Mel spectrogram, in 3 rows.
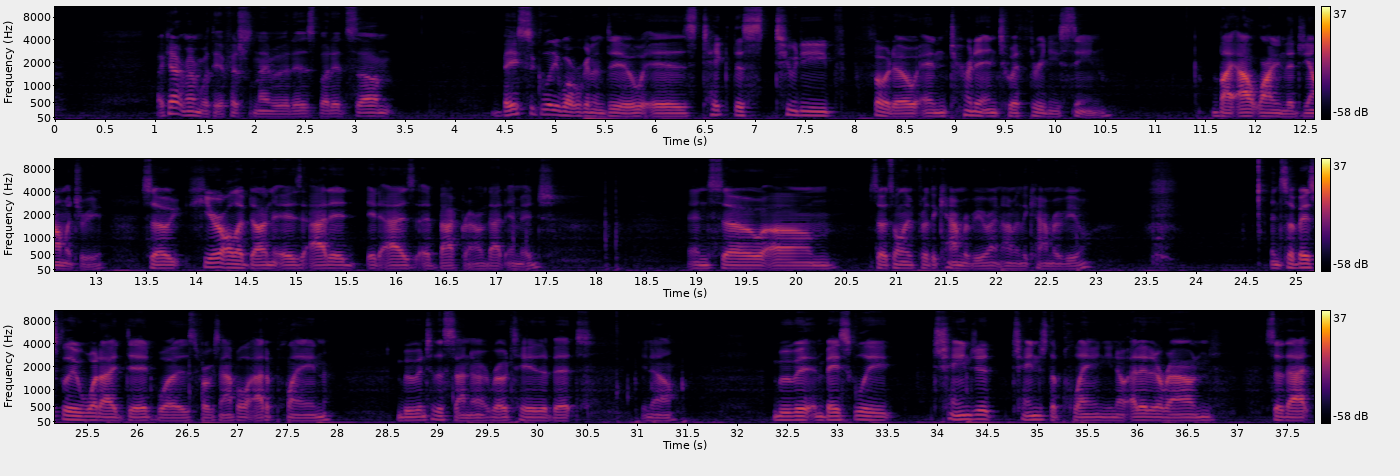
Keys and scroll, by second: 22.2 0, 22.8 0, 25.7 a, 27.7 g, 29.1 Return, 29.6 r, 29.8 x, 30.9 Return, 31.0 s, 31.2 y, 31.5 y, 33.1 Return, 34.0 r, 34.3 x, 35.2 Return, 35.4 Tab, 36.3 s, 36.6 x.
